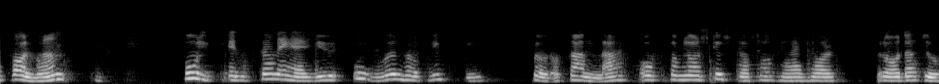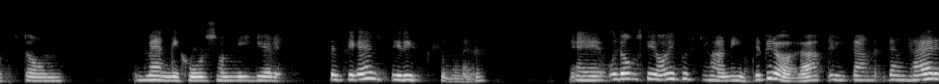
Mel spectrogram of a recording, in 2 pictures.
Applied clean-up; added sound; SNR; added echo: neural mask model DeepFilterNet 3.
